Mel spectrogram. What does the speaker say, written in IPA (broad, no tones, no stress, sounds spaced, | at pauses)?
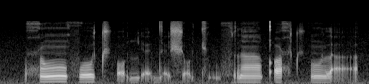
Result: ħ õː f o t͡ʃʼ ɔ̰ ʎ ɛ̰ d ɛ̰ ʃ ɔ̰ cʰ ṵ f r ãː qʼ o ħ t͡ʃʼ õ l a̰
